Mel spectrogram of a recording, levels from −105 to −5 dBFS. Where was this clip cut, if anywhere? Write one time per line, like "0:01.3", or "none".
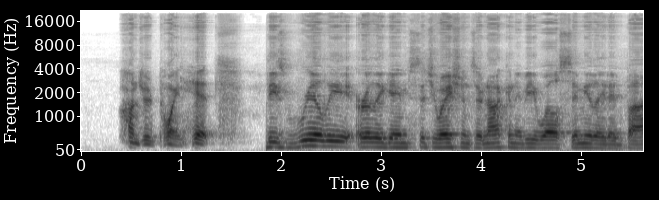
0:01.8
0:03.4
